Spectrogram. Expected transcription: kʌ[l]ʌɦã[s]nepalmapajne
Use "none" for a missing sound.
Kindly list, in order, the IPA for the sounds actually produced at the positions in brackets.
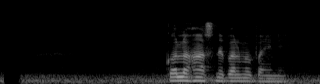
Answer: l, s

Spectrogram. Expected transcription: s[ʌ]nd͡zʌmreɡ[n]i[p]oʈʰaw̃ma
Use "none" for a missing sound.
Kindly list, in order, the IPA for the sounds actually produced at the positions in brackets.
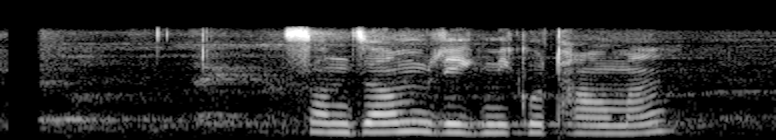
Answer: ʌ, m, k

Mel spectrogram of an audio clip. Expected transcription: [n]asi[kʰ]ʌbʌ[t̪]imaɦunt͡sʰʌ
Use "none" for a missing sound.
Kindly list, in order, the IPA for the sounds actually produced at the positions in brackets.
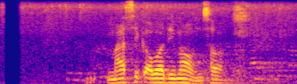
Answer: m, k, d̪

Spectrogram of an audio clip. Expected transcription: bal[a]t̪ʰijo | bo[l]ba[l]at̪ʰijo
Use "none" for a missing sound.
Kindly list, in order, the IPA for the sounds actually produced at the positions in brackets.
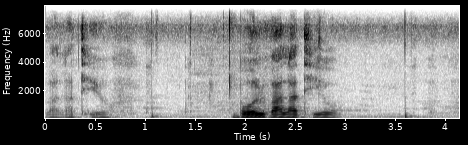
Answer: a, l, l

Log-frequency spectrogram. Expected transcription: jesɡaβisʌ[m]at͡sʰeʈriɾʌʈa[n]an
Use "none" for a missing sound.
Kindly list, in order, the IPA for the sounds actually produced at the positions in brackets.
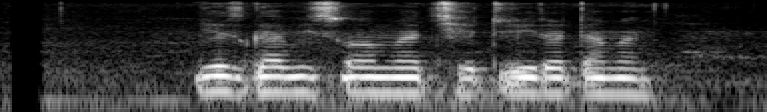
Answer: m, m

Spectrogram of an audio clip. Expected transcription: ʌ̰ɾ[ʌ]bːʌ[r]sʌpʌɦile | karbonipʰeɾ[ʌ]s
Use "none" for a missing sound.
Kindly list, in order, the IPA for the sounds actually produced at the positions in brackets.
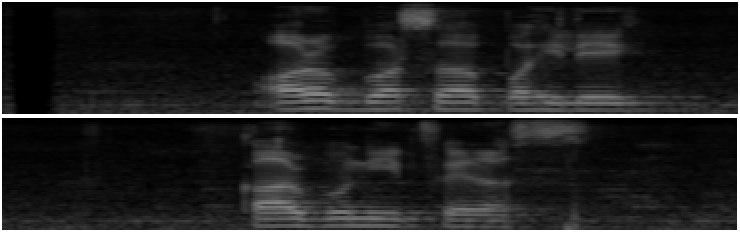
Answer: ʌ, r, ʌ

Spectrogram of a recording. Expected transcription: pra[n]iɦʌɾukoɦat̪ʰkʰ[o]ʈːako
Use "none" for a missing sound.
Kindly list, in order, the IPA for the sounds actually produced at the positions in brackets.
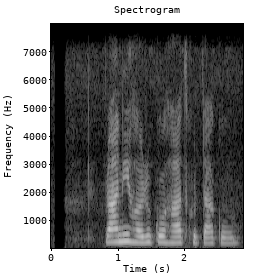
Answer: n, u

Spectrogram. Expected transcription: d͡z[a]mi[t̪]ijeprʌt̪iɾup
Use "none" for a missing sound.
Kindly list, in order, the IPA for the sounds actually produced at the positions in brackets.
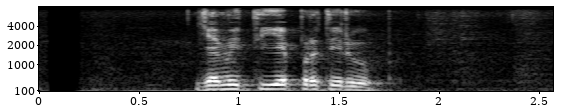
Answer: ʌ, t̪

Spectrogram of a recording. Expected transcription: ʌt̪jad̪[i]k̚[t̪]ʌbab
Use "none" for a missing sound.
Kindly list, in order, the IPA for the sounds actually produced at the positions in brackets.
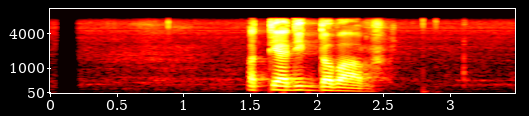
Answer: i, d̪

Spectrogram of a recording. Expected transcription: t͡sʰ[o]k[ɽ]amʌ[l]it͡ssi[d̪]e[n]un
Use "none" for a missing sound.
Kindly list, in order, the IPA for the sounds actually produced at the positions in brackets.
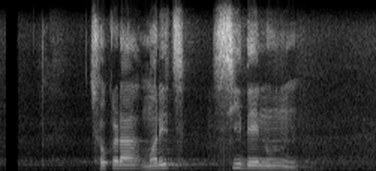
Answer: o, ɽ, ɾ, d̪, n

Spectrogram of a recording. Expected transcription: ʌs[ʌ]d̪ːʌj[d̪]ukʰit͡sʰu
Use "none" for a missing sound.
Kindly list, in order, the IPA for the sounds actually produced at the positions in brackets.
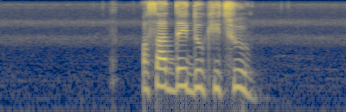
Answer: a, d̪

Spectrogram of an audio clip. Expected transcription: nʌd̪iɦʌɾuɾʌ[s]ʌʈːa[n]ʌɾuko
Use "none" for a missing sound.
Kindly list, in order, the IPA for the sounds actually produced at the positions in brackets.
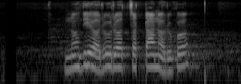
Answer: t͡s, n

